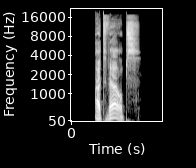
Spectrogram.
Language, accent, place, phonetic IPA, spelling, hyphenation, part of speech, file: German, Germany, Berlin, [atˈvɛʁps], Adverbs, Ad‧verbs, noun, De-Adverbs.ogg
- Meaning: genitive singular of Adverb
